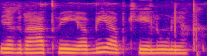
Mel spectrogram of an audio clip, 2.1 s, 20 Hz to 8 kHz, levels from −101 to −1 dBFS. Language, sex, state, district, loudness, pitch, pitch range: Garhwali, female, Uttarakhand, Tehri Garhwal, -25 LUFS, 200 Hz, 195-210 Hz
